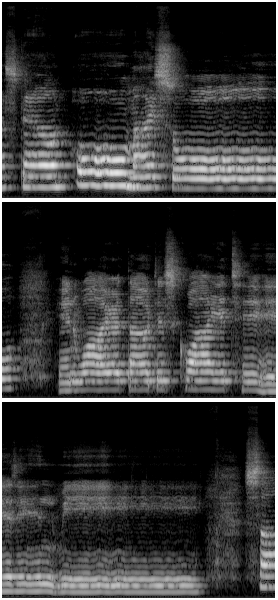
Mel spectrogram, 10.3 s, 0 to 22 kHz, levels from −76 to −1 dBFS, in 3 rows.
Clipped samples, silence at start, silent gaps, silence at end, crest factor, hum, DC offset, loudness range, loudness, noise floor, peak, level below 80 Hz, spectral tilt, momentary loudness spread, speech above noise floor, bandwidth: under 0.1%; 0 s; none; 0 s; 18 dB; none; under 0.1%; 8 LU; -20 LUFS; -43 dBFS; -2 dBFS; -78 dBFS; -4.5 dB/octave; 13 LU; 23 dB; 19.5 kHz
